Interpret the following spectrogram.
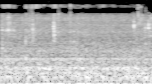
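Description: Faint clicks of a plastic lid being twisted onto a plastic water bottle, over a steady low hum.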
